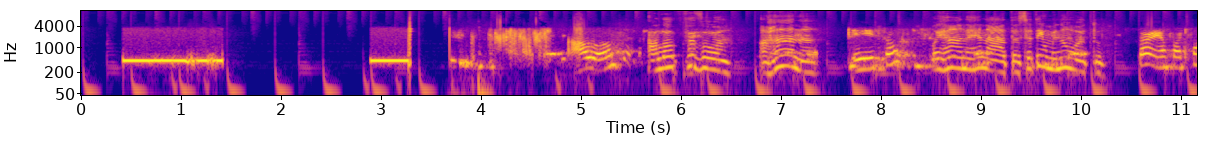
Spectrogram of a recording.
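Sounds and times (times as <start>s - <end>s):
phone number being dialed tones: 0.4s - 1.4s, 2.9s - 3.3s
speech: 4.9s - 11.1s.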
